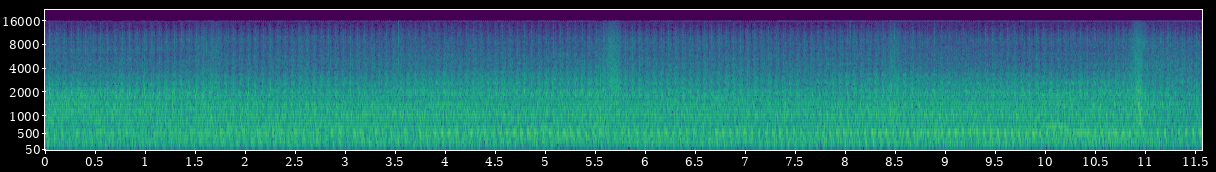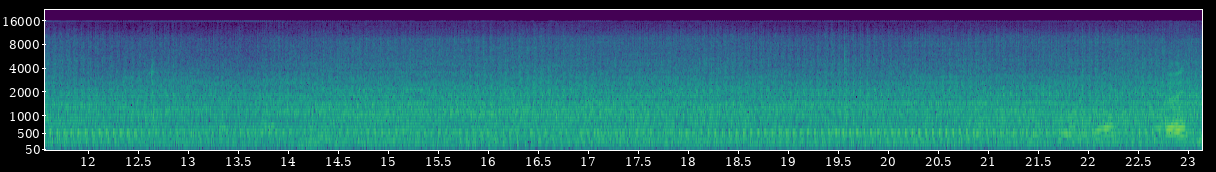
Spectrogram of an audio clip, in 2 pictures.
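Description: Small Honda Pro-kart engines idling steadily, a continuous even buzz, with two sharp clicks about six and eleven seconds in.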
